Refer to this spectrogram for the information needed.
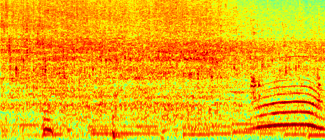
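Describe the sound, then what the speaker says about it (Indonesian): Ground spice paste sautéing in a hot pan for green chili chicken, a steady loud sizzle and fry with scraping and stirring clatter, a rising squeal near the end. "ditumis ya, tumis. Tuh, masukin semua itu, semua."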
